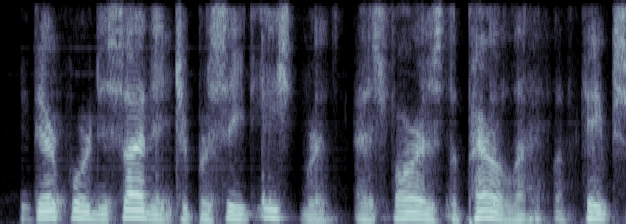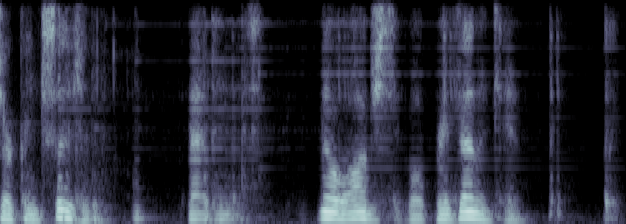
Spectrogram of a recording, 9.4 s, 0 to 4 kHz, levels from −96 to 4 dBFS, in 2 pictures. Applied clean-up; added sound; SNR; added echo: neural mask model DeepFilterNet 3.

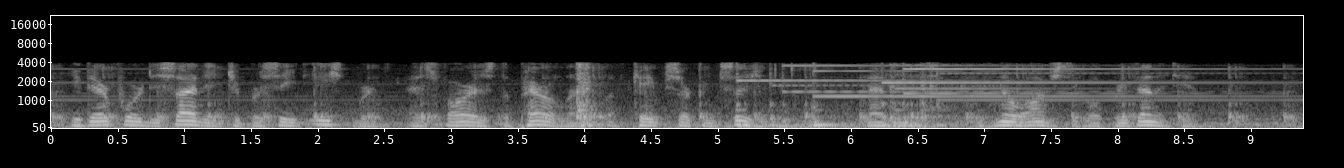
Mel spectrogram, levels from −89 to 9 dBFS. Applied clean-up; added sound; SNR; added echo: none; Clock; 4 dB; none.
